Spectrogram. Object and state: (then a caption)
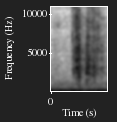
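Dry dead leaf. A dry, dead brown leaf that fell off a tree is crushed in the hand. It gives a brief, crispy crackling crunch with bright high-frequency bursts, and about three quick crackles are heard. The leaf has no food left inside it, which is why it turned brown and dropped.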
